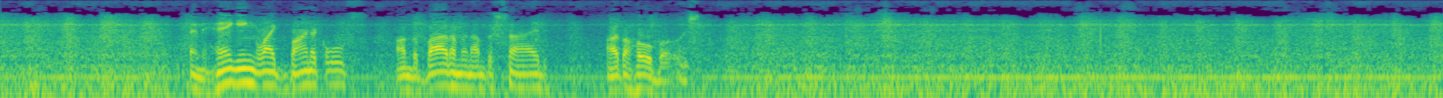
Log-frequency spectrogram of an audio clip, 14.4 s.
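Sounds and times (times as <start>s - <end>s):
freight train rolling past: 0.0s - 14.4s
speech: 1.9s - 7.1s.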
